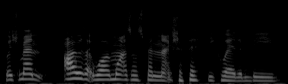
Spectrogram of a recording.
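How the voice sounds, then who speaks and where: A woman's voice: mid-range voice, rapid-fire, smooth, no room sound, studio quality. A British woman co-hosting a podcast in a casual chat about pop culture. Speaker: podcast co-host.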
